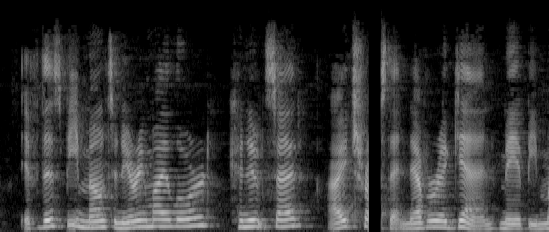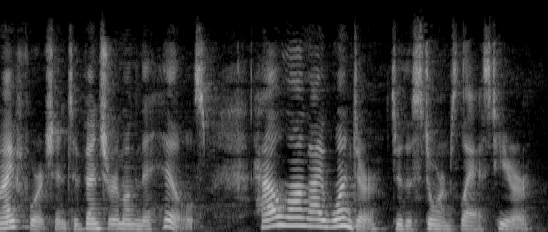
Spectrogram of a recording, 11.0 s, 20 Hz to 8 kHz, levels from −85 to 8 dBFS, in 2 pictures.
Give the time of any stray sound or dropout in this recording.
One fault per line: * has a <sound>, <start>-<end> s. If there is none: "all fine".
* has a dropout, 3.7-3.8 s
